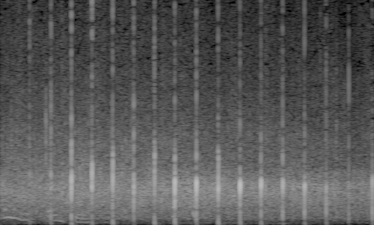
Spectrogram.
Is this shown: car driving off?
no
